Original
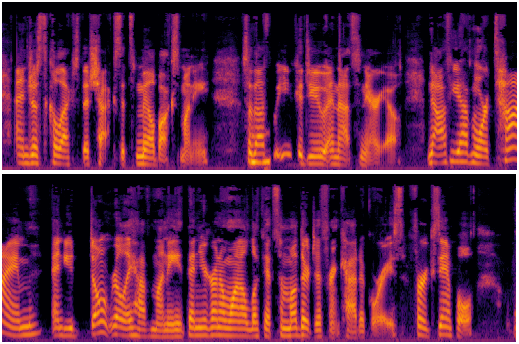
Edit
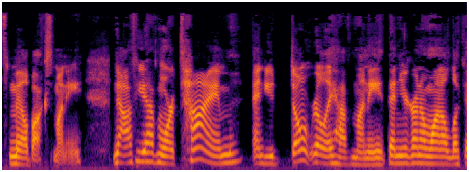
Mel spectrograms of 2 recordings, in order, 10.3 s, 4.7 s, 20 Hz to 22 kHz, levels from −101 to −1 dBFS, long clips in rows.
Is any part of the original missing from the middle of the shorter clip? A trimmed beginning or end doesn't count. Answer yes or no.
yes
